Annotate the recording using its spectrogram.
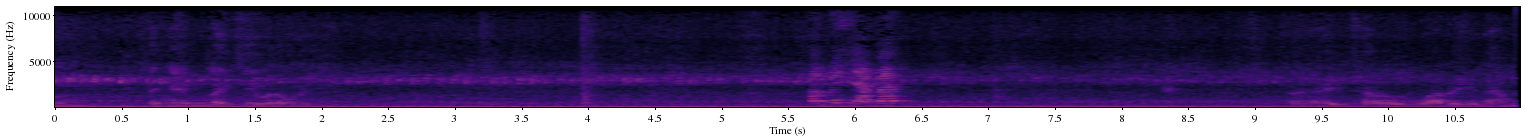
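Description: A steady low hum runs throughout. Brief murmured voices come in about a second in, again around six seconds, and near the end.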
